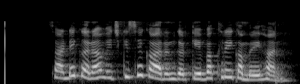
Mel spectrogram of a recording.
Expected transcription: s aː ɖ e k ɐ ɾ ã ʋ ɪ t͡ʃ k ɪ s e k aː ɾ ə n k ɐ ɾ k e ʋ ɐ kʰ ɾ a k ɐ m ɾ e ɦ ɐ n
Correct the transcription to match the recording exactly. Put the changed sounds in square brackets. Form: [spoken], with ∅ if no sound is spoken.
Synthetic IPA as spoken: s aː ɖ e k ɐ ɾ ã ʋ ɪ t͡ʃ k ɪ s e k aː ɾ ə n k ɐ ɾ k e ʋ ɐ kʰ ɾ [e] k ɐ m ɾ e ɦ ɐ n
